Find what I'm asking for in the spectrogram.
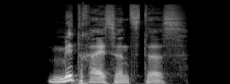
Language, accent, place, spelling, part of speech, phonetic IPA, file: German, Germany, Berlin, mitreißendstes, adjective, [ˈmɪtˌʁaɪ̯sənt͡stəs], De-mitreißendstes.ogg
- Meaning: strong/mixed nominative/accusative neuter singular superlative degree of mitreißend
